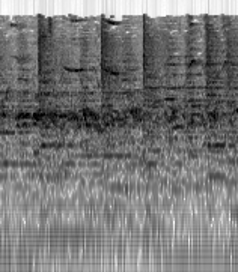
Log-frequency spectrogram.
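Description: Several white-rumped shamas (Bornean murai batu) singing at once: a dense, steady chorus of warbling song with sharp clicking notes cutting through.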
